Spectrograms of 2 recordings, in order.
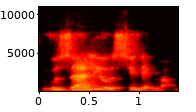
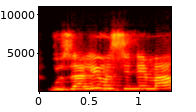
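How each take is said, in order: First: Said in the usual way. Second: "Vous allez au cinéma" higher and quicker, lifted into a question; questioning intonation. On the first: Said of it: "is a normal sentence". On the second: Shown as a demonstration. Teacher showing students how a question differs from a statement, questioning intonation. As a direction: ask "Vous allez au cinéma" with pitch raised through to "cinéma". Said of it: "do the intonation in the question".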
